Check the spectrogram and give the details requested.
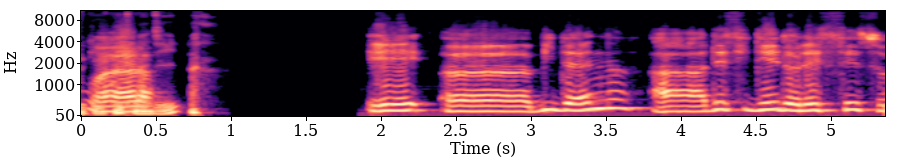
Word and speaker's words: Biden: Parce que moi j'ai compris Biden, avec un joli I bien prononcé. Je me suis dit, ah, ok. Désolé, Bid. non, c'est pas Biden, c'est Biden.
